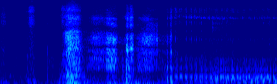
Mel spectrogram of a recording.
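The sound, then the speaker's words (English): A dog that growls only when it has a toy growls, starting with a few sharp snarling bursts and settling into a steady, throaty low rumble that pulses on and off. No one is talking. “That's the only time he growls, when he has like a toy or some shit.”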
